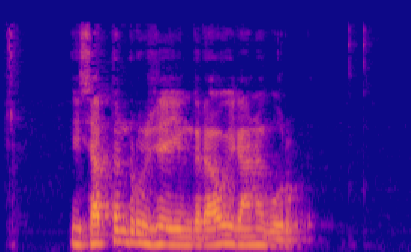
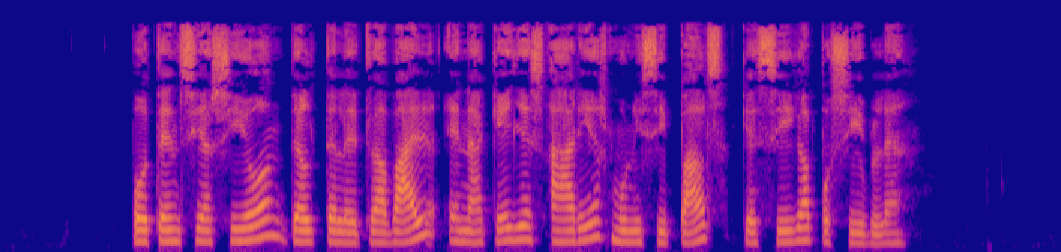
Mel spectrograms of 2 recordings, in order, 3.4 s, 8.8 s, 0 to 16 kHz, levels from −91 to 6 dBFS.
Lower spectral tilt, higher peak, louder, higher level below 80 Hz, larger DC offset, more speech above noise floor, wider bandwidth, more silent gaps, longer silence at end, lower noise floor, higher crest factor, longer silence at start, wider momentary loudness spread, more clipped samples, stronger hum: first, -6.5 dB/octave vs -2.5 dB/octave; second, -8 dBFS vs -4 dBFS; about the same, -24 LUFS vs -23 LUFS; first, -60 dBFS vs -70 dBFS; neither; second, 39 dB vs 60 dB; about the same, 11.5 kHz vs 11.5 kHz; neither; second, 0.95 s vs 1.3 s; second, -62 dBFS vs -84 dBFS; about the same, 18 dB vs 22 dB; second, 0.05 s vs 1.1 s; about the same, 9 LU vs 8 LU; neither; neither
